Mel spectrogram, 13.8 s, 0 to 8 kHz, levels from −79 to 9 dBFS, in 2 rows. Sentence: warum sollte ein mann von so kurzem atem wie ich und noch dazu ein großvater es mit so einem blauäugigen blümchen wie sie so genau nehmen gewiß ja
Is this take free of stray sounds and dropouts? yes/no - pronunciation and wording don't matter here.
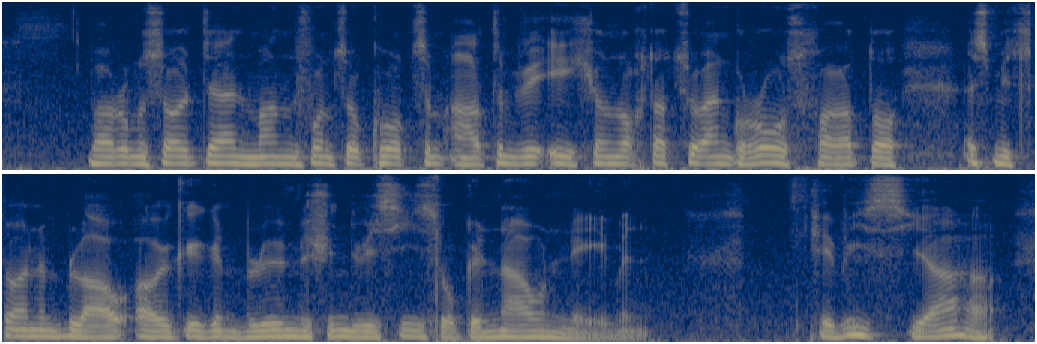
no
